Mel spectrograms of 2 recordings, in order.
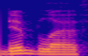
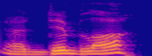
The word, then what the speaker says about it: Diblah: in the concordance and here's the word diblah um pronounced Di instead of diath notice the difference between the the H the he and the the T which would be a a Tav it's a place of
